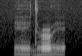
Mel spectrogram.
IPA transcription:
ɦ e̤ dʱ ə˞ ɦ e̤

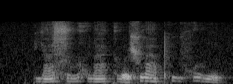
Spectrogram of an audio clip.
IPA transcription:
p j ä˧˥ s ɤ˧˥ x w ä˧˥ k ɤ̰˨˩ ʂ w ä˥˧ pʰ i˥˧ f ɤ˥˩ ŋ

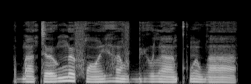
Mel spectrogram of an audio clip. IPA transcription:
ɓ ã t œ ʊ̯ ŋ œ f ɔ̃ ɪ̯ ɦ ɐ̃ v ɓ y ʊ̯ l ã kʷʼ œ̃ w ã

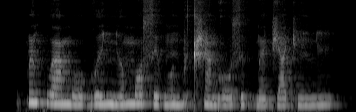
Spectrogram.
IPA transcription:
p ɛ̃˦ kʷ aː˧ m oː˨ ɡʷ eː˧ ɲ ə˨˦ m ɔ˦ s e˧ ɡʷ ĩ˧ b ɨ˦ t ʃ ã˧ ɡ oː˨ s ɨ˨ ɡ͡b ɛ̃˨ t͡ʃ a˧ t͡ʃ ĩ˨ ɲ i˦

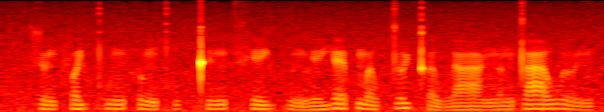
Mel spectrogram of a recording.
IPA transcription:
t͡s ɵ˨˩ n f ɐ˨˧ j kʷʰ ɪ˨˧ ŋ h ʊ˨˩ ŋ kʷʰ ɐ˨ p̚ kʰ ɪ˨˧ ŋ t͡sʰ e˨ j kʷ ɐ˨˩ n l e˨˥ j ɛː˨˥ p̚ m ɐ˨ w t̪ ɵ˥ ɥ kʰ ɐ˨˩ w l aː˨ ŋ ɐ˨˧ ŋ t̪ aː˥ w ɵ˨ n

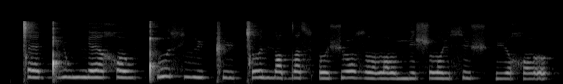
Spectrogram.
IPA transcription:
ǀ ɛ ɡ͡ǃ y w ŋ ɛ χ o w ǃʼ u s ʎ y ǁ y ǀ ʊ n y dˤ u s ʔ o ʃ u zˤ y lˠ o mʲ ɛ ʃ lˠ y s y ʃ h y χ o

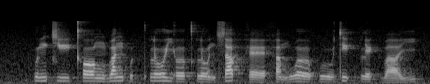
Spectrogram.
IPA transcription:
p ɯ˦˥ ŋ t͡ɕ iː˧ kʰ ɔː˧ ŋ b a˥˩ ŋ p ɯ˨˩ k̚ pʰ l oː˥˩ j ɤː˧ kʰ l o˨˩ n s a˥˩ p̚ h ɛː˩˦ h a˩˦ m w ɤː˨˩ p uː˩˦ t i˥˩ ʔ p l e˨˩ k̚ b a˩˦ j

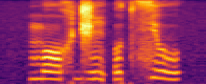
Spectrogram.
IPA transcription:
m oː x d͡ʒ i ʔ u t͡s sʲ u

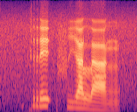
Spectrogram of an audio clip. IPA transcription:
k r e˥˩ ʔ f i˧ a̯ l a˨˩ ŋ

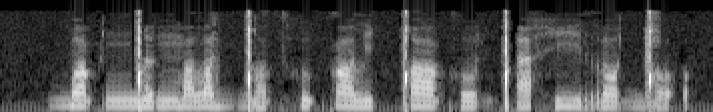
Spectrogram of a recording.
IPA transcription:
ɡ͡b ɒ k ŋ͡ǃ ə ŋ͡m ɒ lˠ i ɡ͡ǃ ɒ t h u ʔ k ɒ l i ǃ ɒ kʰ o ǃʼ a h i r ɔ ɡ͡ǃ ɔ ʔ

